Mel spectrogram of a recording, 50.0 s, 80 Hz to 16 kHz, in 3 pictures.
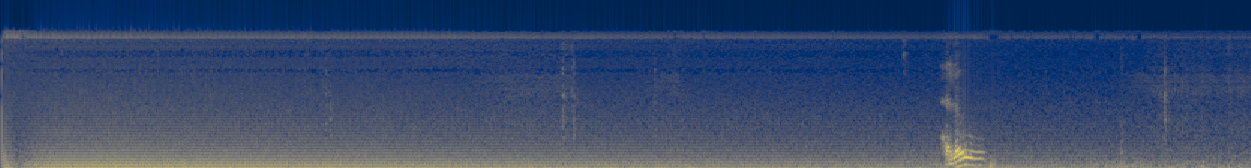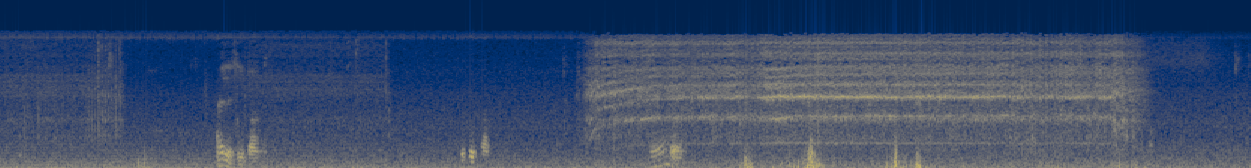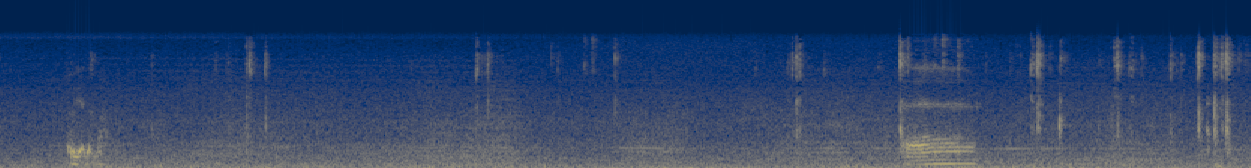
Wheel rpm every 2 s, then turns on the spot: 0, 0, 0, 10, 0, 0, 0, 10, 20, 10, 20, 0, 100, 160, 160, 130, 0, 0, 0, 0, 0, 0, 0, 0, 0.
6-8 16-18 20-22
